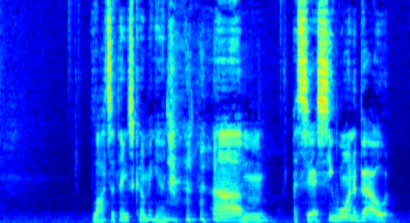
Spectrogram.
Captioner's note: laughs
